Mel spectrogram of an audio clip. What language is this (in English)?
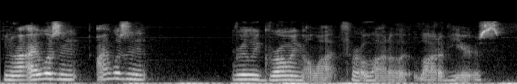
English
